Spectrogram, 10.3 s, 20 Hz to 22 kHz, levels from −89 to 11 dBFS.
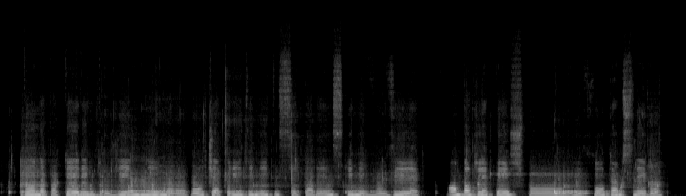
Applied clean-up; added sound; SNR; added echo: neural mask model RNNoise.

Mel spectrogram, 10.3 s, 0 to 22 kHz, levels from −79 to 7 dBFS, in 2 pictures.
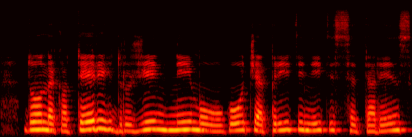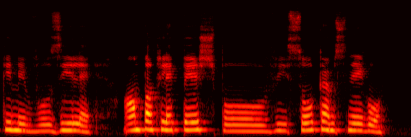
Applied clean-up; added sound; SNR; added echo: none; none; none; none.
